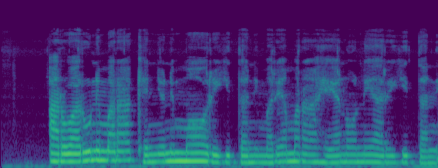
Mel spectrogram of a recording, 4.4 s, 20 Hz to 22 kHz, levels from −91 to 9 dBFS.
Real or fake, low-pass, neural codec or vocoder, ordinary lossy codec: real; 10.8 kHz; none; none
